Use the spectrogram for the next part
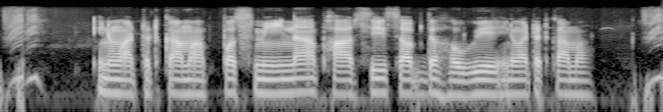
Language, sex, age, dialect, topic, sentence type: Bhojpuri, male, <18, Western, agriculture, statement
